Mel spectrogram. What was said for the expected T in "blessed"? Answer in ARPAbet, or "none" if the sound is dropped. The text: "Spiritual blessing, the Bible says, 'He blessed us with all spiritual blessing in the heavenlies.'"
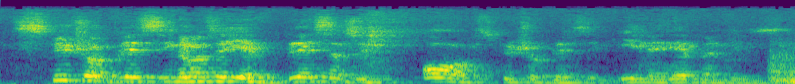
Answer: none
